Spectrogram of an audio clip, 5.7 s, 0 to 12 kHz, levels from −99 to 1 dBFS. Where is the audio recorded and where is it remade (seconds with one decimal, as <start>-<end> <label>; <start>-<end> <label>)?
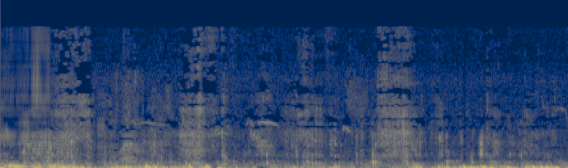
0.0-0.5 remade; 0.5-5.7 recorded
